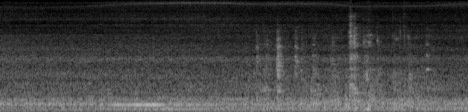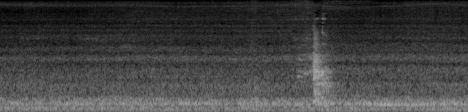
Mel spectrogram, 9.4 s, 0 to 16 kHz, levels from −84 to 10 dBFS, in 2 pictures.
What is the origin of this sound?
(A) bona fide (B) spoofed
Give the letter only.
A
